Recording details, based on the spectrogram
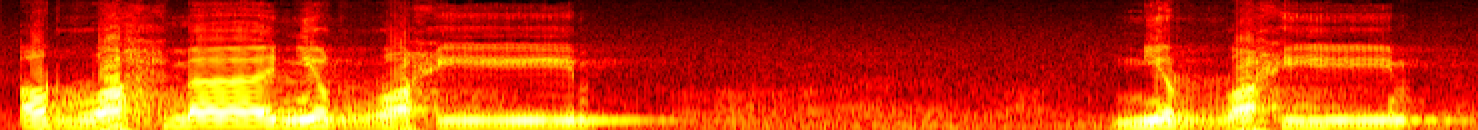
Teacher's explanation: So over here, again, the noon with a kasra has a sound, it has a very low sound, meaning that it has a empty mouth. So ni is pronounced with an empty mouth, but the ra is going to be pronounced with a full mouth. So it's a very, very hard transition over here.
